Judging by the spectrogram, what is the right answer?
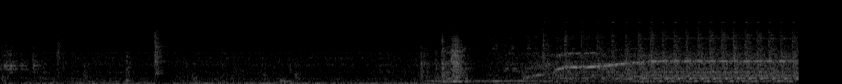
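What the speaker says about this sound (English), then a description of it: "We're going to sew nice and slowly, as we will want to make sure that we have the fabric aligned properly." A sewing machine runs at a slow, steady pace while stitching fabric for a throw pillow, its motor hum rising and holding through the second half after some quiet handling noises, then stopping abruptly.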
